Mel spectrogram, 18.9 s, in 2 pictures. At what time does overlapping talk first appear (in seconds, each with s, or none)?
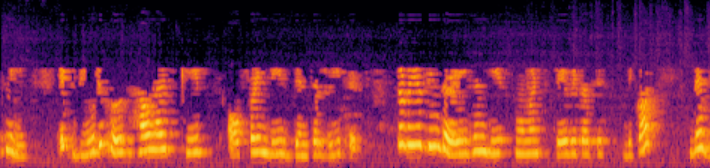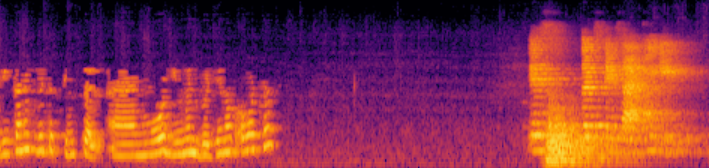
none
